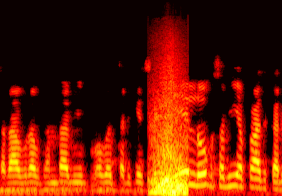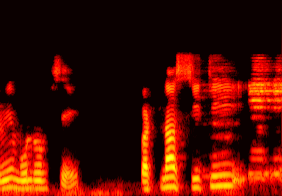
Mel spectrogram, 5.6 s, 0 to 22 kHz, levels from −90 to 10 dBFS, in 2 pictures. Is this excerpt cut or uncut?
cut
